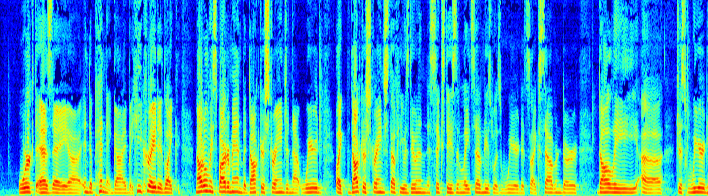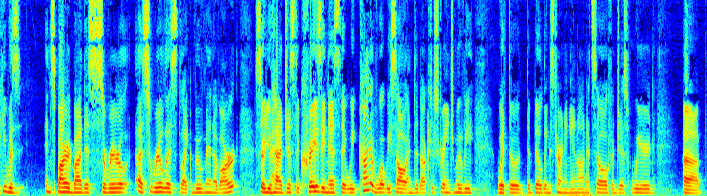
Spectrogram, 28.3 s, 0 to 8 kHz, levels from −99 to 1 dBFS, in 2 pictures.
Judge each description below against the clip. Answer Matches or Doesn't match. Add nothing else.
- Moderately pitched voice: Matches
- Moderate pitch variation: Doesn't match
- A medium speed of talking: Matches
